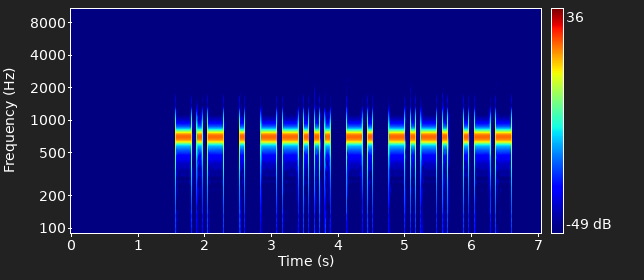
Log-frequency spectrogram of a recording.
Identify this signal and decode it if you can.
Morse code, heard as a keyed tone, about 15 wpm, 700 Hz. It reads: KE7NCW
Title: USA Call Signs - 6 Characters - 15wpm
